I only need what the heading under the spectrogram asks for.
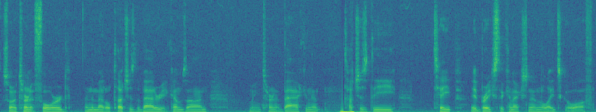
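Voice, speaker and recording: With a deep, warm, gravelly voice, a man speaks in a monotone at a moderate pace and hardly pauses; slight background noise is audible. He's a miniature hobbyist recovering from a cold who coughs at times while giving a plain, methodical, casual walkthrough of a hobby build with frequent fillers.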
